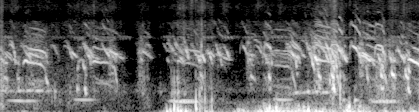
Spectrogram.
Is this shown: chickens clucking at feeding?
yes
